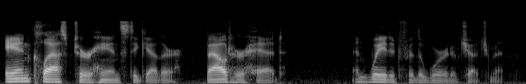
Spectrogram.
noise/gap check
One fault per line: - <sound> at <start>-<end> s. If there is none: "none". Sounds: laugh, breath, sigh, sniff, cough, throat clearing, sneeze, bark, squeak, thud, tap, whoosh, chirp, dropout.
none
